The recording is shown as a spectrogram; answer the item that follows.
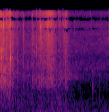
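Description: Faint rustling and soft clicks from pizza slices being handled on their paper sheets, dying away to room quiet about halfway through.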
